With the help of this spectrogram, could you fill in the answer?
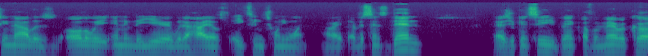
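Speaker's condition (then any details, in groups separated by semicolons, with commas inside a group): No condition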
